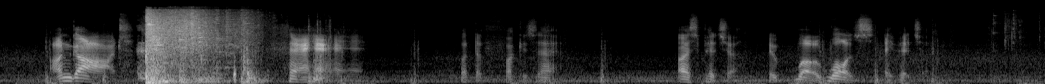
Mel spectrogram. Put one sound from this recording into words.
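A young man shouts and talks excitedly into a close microphone.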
